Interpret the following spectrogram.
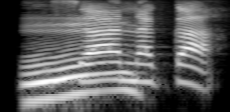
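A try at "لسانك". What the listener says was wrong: اچھا یہ ثا نہیں ہے, سین ہے, سیٹی آتی ہے اس میں. زبان کہاں لگے گی؟ دانتوں میں نہیں لگے گی ایسے, ٹھیک ہے. لسانکا.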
